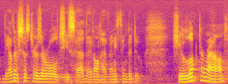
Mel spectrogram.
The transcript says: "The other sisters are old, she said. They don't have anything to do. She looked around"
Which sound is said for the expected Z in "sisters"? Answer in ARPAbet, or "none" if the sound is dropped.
Z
